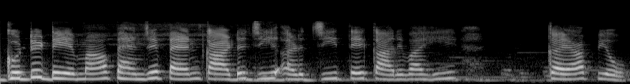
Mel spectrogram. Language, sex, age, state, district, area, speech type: Sindhi, female, 18-30, Rajasthan, Ajmer, urban, read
